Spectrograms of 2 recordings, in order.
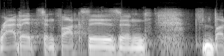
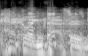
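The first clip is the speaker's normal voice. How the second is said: ordinary delivery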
